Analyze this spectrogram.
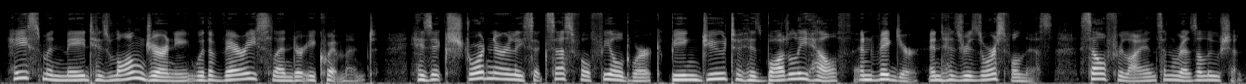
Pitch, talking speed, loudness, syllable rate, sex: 205 Hz, 145 wpm, -16 LUFS, 4.9 syllables/s, female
